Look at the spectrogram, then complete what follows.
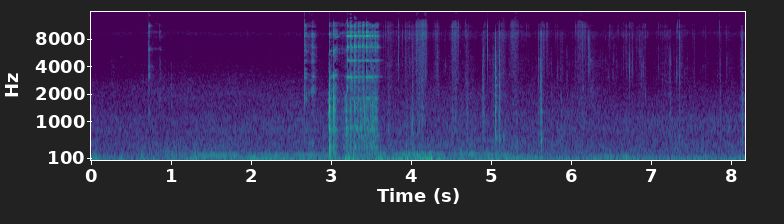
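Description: Disposable aluminium foil pan crinkling and crackling as gloved hands press and rub marinade into a cut of meat, loudest in a short burst about three seconds in, then scattered light ticks.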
